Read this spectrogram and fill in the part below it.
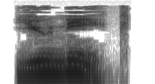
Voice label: "unique", English

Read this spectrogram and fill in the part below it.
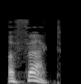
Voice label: "effect", English

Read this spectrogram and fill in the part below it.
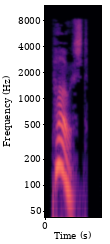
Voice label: "post", English

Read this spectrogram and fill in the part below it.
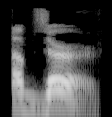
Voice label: "observe", English

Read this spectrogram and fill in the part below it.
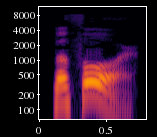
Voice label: "before", English

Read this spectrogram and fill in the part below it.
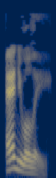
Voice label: "annually", pronounce

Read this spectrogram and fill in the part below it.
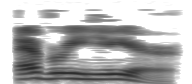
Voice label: "every year", English

